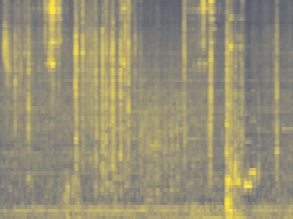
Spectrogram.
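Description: Keys jingle and clink over a steady, low vehicle engine rumble, followed near the end by a sharp clunk, as a Cass County Sheriff's Department captain gets into his running truck to drive towards sites where protesters and police have clashed.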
